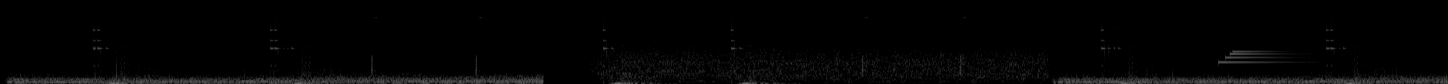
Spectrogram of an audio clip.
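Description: Short bright chimes ring out as items are picked up.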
